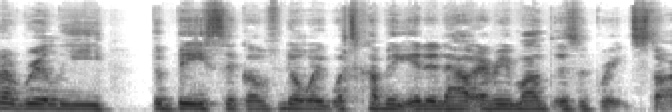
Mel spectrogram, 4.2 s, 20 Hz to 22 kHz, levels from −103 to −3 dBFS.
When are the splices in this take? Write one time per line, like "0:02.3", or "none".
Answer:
none

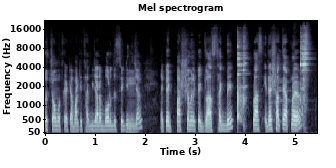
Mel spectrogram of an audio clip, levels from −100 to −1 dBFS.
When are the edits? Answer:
none

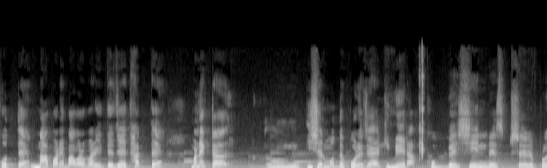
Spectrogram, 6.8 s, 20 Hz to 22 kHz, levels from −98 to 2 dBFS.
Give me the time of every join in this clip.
0:05.2

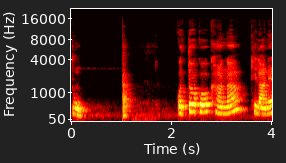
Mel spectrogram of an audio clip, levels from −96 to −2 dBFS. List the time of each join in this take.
0:01.0

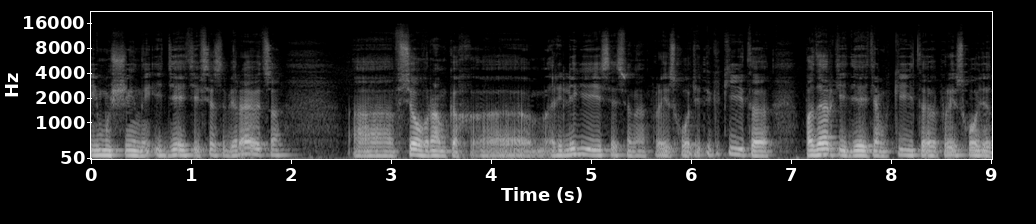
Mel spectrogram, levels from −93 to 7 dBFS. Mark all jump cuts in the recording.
none

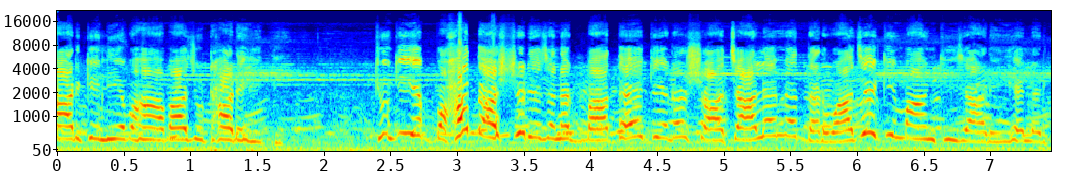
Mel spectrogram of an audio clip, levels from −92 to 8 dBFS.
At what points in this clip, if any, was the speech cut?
none

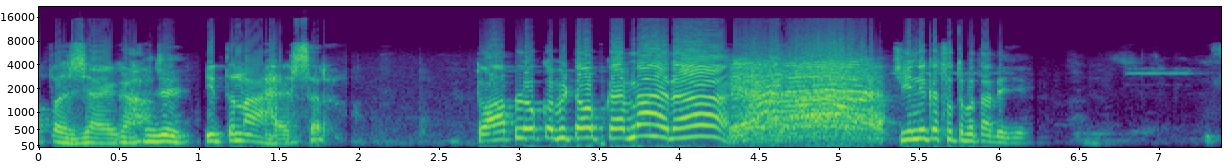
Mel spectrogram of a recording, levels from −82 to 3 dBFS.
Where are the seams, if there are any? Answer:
0:05.3

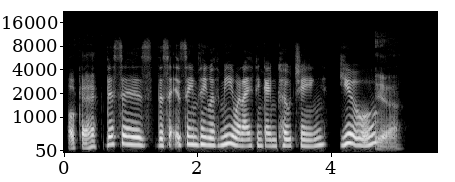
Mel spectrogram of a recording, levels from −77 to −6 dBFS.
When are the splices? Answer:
0:04.0

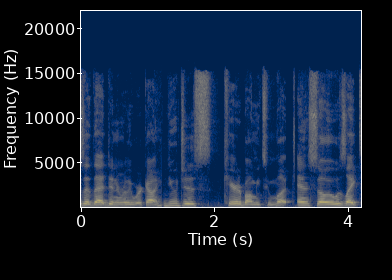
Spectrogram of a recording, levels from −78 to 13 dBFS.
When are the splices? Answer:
0:01.2
0:03.2

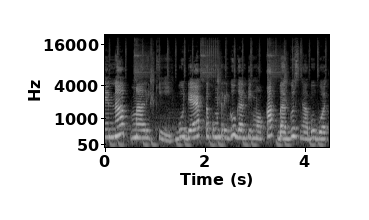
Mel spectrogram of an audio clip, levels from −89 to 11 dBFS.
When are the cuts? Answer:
none

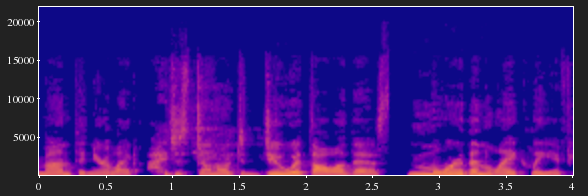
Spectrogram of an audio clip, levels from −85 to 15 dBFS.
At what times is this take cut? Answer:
0:02.7

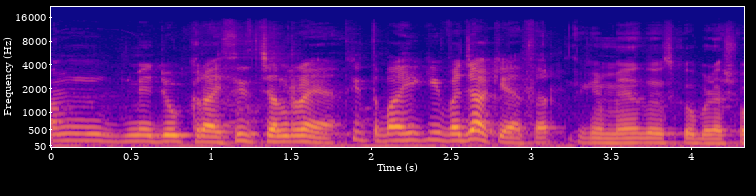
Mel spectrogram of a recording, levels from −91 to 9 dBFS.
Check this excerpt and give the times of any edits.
0:01.9
0:03.2

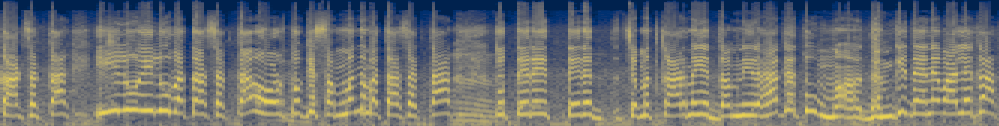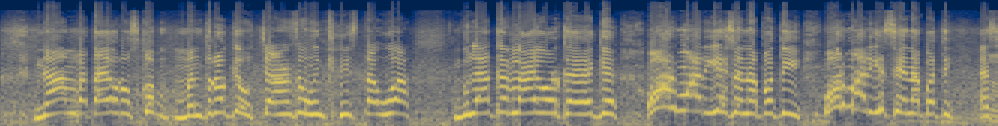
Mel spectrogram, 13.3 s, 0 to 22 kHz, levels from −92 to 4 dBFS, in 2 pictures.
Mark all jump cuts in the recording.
none

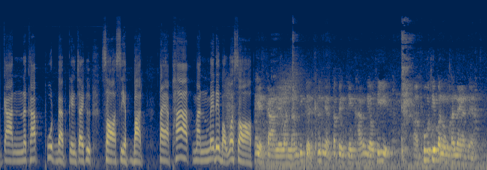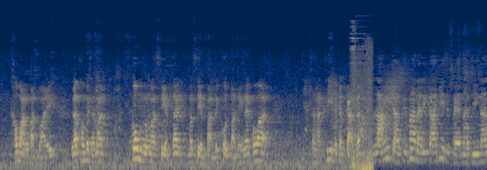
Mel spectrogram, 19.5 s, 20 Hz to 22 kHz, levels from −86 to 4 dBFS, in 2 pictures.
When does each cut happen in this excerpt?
0:05.1
0:17.0

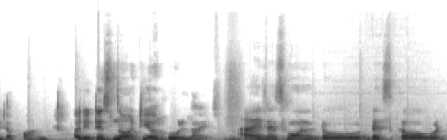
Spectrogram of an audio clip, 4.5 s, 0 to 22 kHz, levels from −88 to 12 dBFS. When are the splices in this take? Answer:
0:02.3

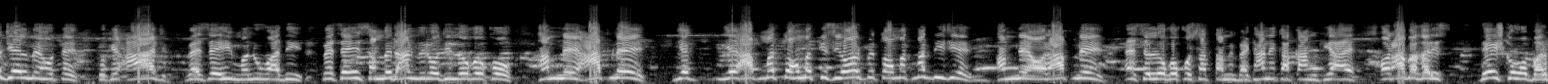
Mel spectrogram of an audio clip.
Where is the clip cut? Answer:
none

